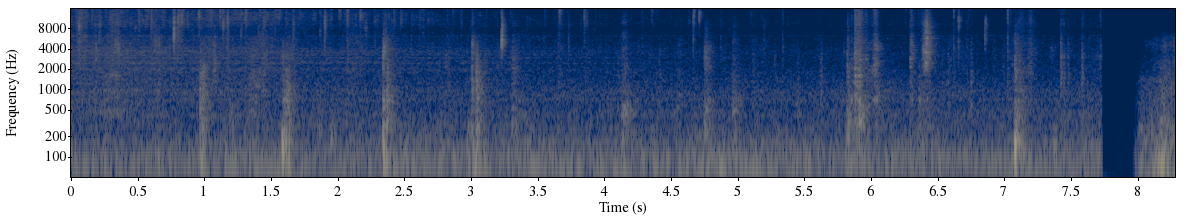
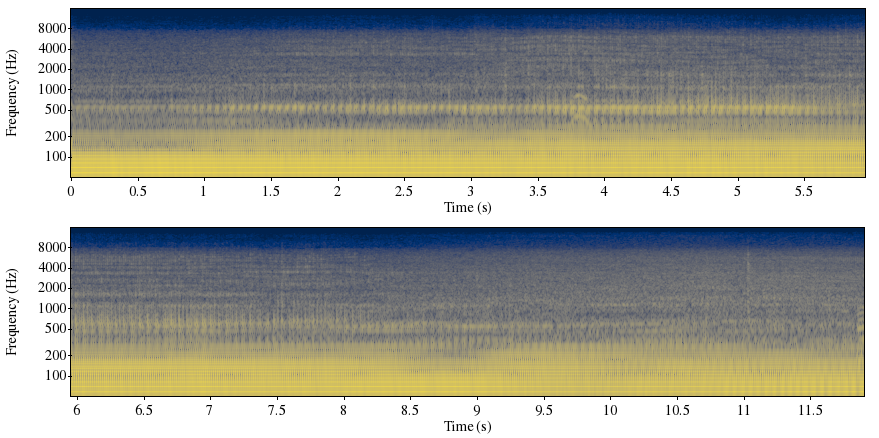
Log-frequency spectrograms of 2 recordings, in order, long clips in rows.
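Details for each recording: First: 1985 Toyota Corolla GT-S AE86 with Honda S2000 F20C swap, engine off while priming after long storage: irregular fuel drips pattering about every half second, a heavy fuel leak; owner thinks he found where it came from. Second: 1985 Toyota Corolla GT-S AE86 with a Honda S2000 F20C swap being prepared for California smog, in neutral after fuel leaks were fixed: deep, steady idle with an even low rumble and no misses or knocks; check engine light on.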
